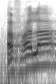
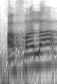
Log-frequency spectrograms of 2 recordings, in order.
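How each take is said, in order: The two takes are said the same way.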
